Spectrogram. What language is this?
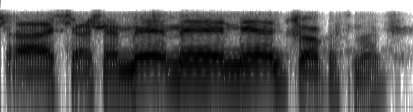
Kashmiri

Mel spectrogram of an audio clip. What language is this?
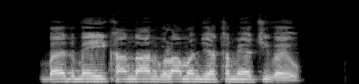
Sindhi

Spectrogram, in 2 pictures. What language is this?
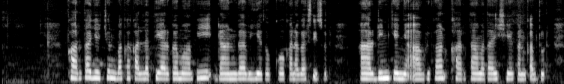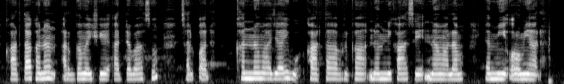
Oromo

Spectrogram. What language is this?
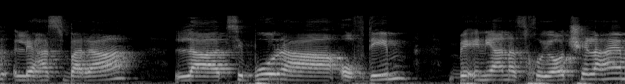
Hebrew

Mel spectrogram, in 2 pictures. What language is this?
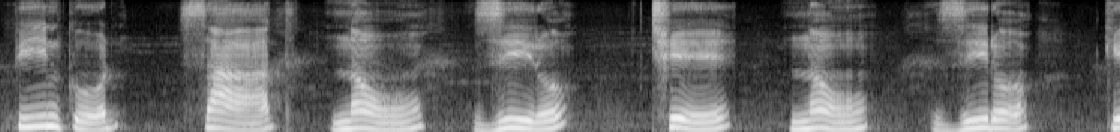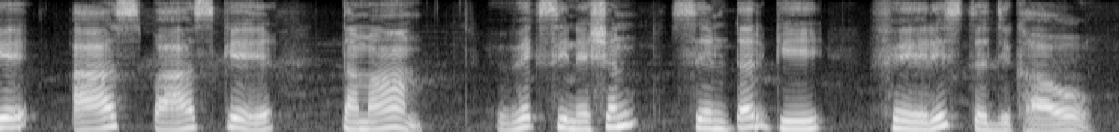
Urdu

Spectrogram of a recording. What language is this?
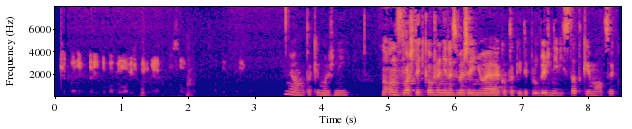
Czech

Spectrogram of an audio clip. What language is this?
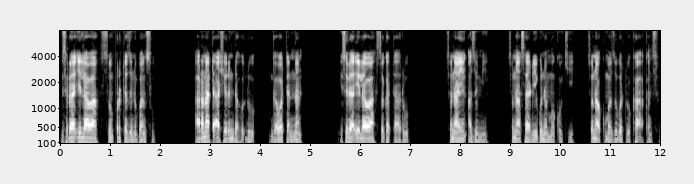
Hausa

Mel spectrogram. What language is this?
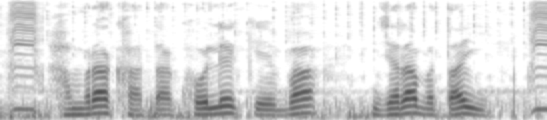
Bhojpuri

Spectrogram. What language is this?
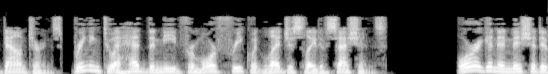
English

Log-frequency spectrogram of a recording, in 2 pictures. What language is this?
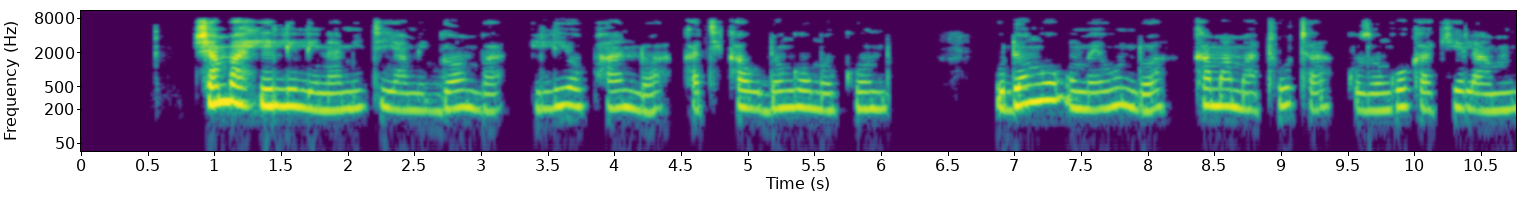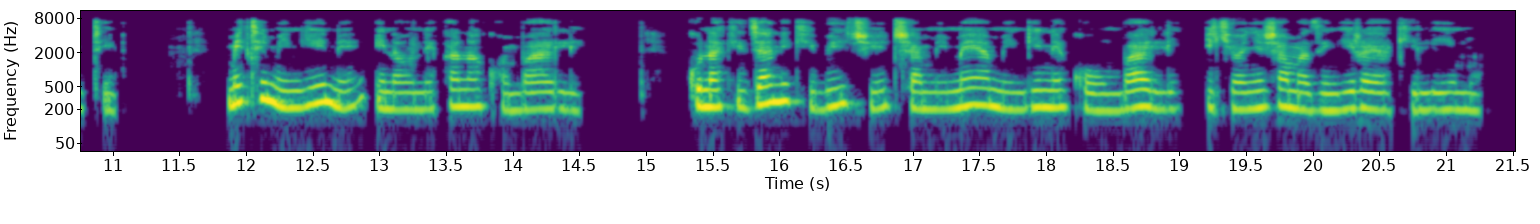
Swahili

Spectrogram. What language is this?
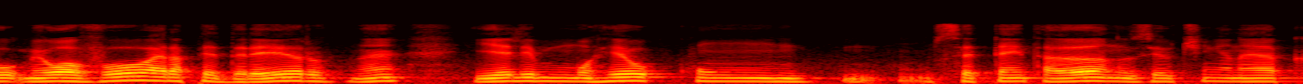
Portuguese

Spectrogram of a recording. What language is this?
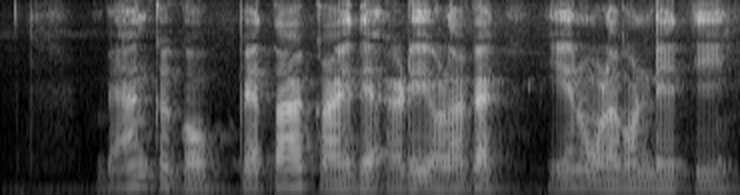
Kannada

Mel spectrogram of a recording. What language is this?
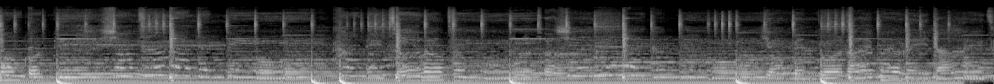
Thai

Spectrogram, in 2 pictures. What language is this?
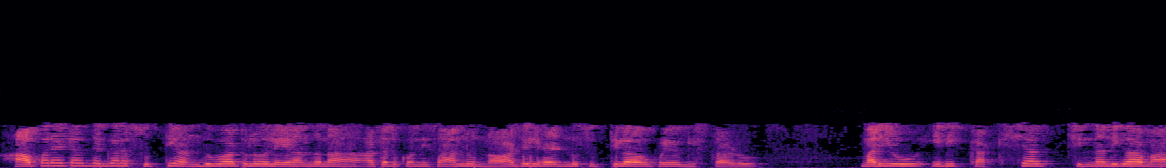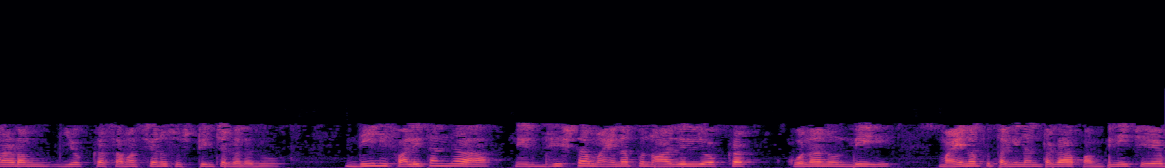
Telugu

